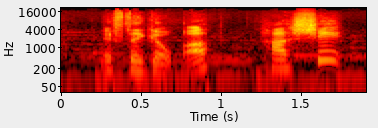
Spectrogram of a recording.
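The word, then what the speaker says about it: 橋: it means bridge and if they go Hashi Hashi and they go down Hashi it's kind of like uh those are chopsticks so they they up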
